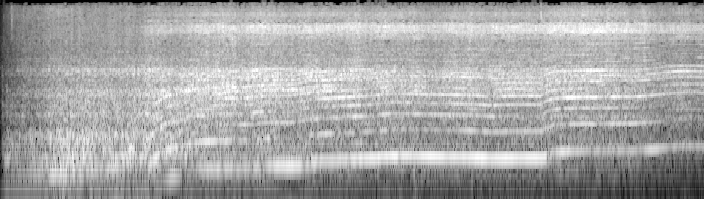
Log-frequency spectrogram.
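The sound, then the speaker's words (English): A Vitamix blender whirs loudly as a man makes a green smoothie with spinach and fruit. The motor spins up with a climbing whine, holds a steady high drone, then steps up in pitch once more near the end. “Here's the sound of a man making a green smoothie with spinach and fruit in a Vitamix blender.”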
